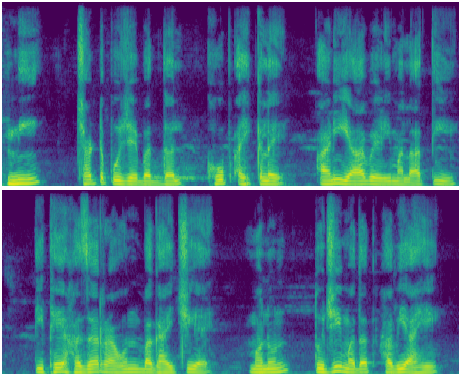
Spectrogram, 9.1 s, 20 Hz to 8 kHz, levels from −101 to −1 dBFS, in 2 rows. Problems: background sounds at intervals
